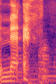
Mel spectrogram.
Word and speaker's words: gnat: I annoy you like a gnat. And, in all reality, at the time, this just could be my slow ass, I didn't know gnat spelled with a G. G-N-A-T. Gnat.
